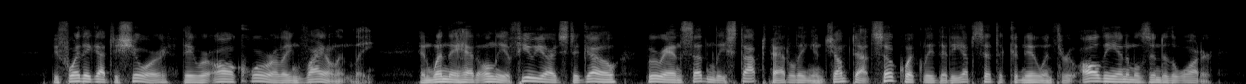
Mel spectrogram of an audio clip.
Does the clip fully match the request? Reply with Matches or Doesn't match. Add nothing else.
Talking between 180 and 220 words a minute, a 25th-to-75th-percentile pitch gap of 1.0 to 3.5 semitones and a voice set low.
Doesn't match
